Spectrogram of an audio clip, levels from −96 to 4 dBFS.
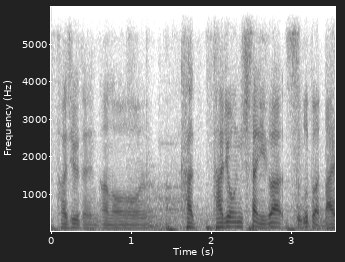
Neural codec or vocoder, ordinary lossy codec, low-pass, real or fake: codec, 16 kHz, 0.5 kbps, FunCodec, trained on Chinese and English, 25 frames a second; Opus, 16 kbps; 5.4 kHz; fake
